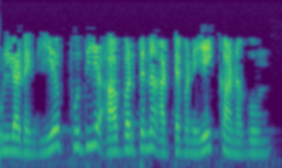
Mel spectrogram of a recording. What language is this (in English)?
Tamil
